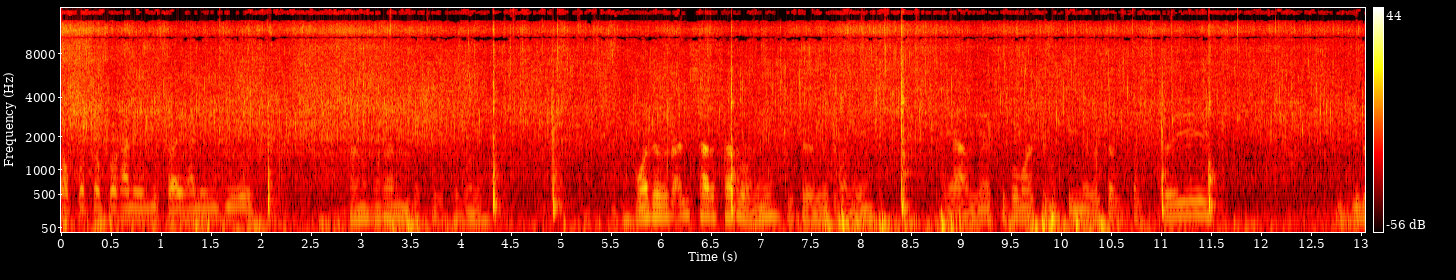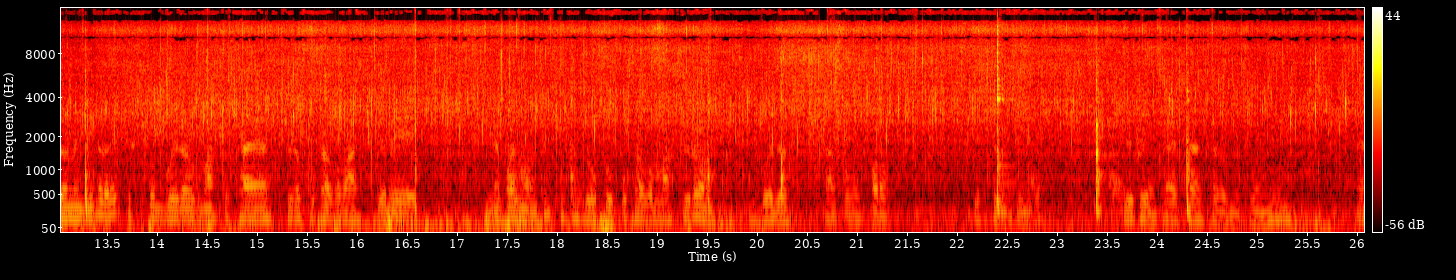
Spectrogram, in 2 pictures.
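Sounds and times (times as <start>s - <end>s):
background voices: 0.0s - 2.1s, 5.5s - 8.2s, 22.2s - 25.4s
food frying in oil: 0.0s - 26.0s.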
